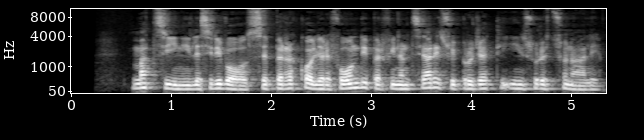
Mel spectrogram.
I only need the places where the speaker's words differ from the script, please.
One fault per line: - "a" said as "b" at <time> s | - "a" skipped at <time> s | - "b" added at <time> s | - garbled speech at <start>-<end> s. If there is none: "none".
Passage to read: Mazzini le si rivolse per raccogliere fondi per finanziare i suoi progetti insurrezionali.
none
